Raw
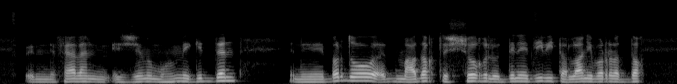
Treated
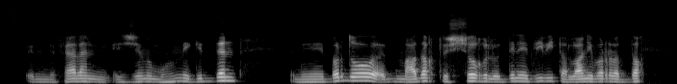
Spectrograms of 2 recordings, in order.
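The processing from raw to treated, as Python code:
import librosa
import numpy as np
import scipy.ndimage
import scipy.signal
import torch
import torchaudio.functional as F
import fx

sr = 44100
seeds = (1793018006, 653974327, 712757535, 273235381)

y = fx.wow_flutter(x, sr, seeds[0], rate_hz=2.1, depth_cents=49.0)
y = fx.band_widen(y, sr, depth_pct=70)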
